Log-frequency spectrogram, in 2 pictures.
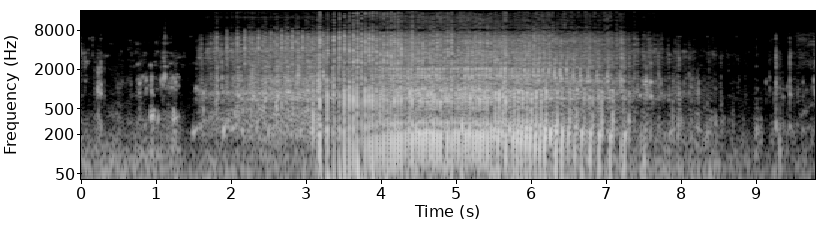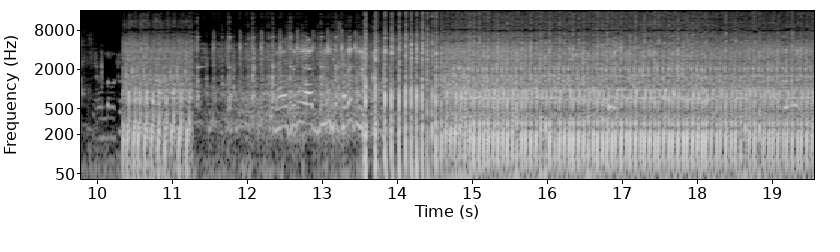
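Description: A shallow-pump diesel engine runs just after a nozzle and plunger change, giving a loud, steady rapid clatter that dips briefly before resuming at full strength, with a voice now and then.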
